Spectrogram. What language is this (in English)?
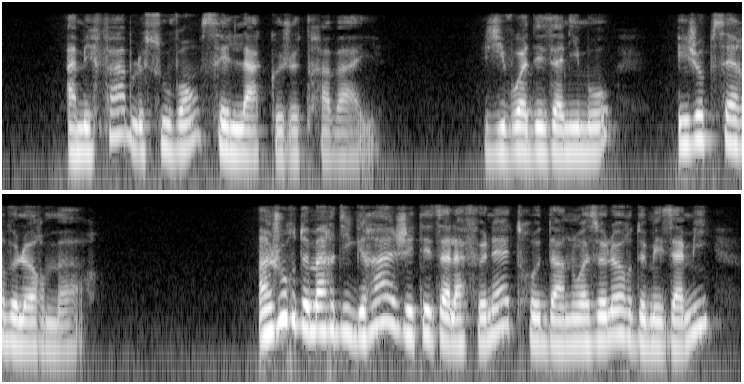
French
